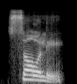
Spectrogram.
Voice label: "sorely", Indian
